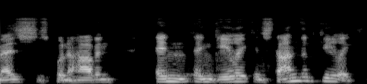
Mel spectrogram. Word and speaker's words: Bunnahabhain: Our favourite, Bunnahabhain. – I think I tend to say it like Bunnahabhain. – Okay, yeah, you're both pretty close. So, Bunnahabhain's how I hear people saying it in English.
